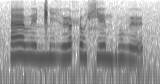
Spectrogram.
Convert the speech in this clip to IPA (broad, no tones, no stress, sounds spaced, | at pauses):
æ β e ŋ͡ǁ i ɣ ø ħ u ɕ e m b u β ø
